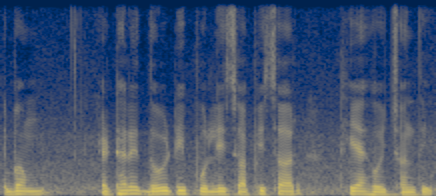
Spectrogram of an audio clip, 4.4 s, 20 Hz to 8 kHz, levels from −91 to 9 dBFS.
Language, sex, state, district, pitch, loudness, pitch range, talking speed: Odia, male, Odisha, Malkangiri, 115 Hz, -13 LUFS, 110-120 Hz, 95 wpm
